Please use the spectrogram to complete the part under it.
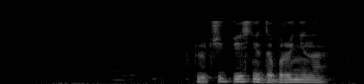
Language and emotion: Russian, neutral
